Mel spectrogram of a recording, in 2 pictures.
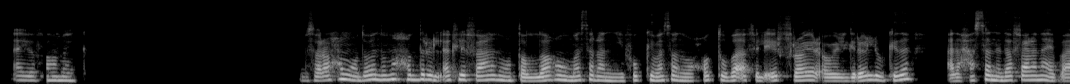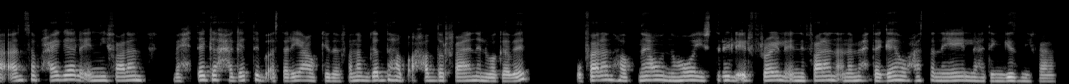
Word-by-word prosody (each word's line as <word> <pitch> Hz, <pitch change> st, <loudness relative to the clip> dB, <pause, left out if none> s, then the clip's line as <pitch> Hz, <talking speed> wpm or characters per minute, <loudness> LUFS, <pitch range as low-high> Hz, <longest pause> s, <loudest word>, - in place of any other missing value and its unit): أيوه 195 Hz, -1 st, -4 dB
فاهماك. 185 Hz, -2 st, -4 dB, 2.1 s
بصراحة 185 Hz, +6 st, -1 dB
موضوع 200 Hz, -1 st, +2 dB
إن 220 Hz, -2 st, +2 dB
أنا 220 Hz, +3 st, +3 dB
أحضّر 230 Hz, -2 st, +1 dB
الأكْل 200 Hz, +2 st, +1 dB
فعلًا 210 Hz, 0 st, +1 dB
وأطلّعه 185 Hz, +3 st, +2 dB
مثلًا 190 Hz, -2 st, 0 dB
يفُك 190 Hz, +5 st, -4 dB
مثلًا 190 Hz, 0 st, +1 dB
وأحطّه 190 Hz, +4 st, -2 dB
بقى 185 Hz, +2 st, +3 dB
في -, -, -4 dB
الair 185 Hz, +3 st, 0 dB
fryer 190 Hz, 0 st, +1 dB
أو 165 Hz, 0 st, +2 dB
الgrill 180 Hz, +6 st, +3 dB
وكده، 200 Hz, +6 st, +1 dB, 0.4 s
أنا 155 Hz, +2 st, -1 dB
حاسّة 190 Hz, +6 st, -2 dB
إن 195 Hz, -3 st, +2 dB
ده 190 Hz, -, +2 dB
فعلًا 205 Hz, +1 st, +2 dB
هيبقى 165 Hz, -1 st, -1 dB, 0.2 s
أنسب 200 Hz, +3 st, -2 dB
حاجة 210 Hz, +3 st, +2 dB
لأنيّ 190 Hz, -2 st, 0 dB
فعلًا 185 Hz, +2 st, 0 dB, 0.3 s
محتاجة 200 Hz, +5 st, 0 dB
حاجات 185 Hz, -1 st, -2 dB
تبقى 170 Hz, -6 st, -2 dB
سريعة 175 Hz, +3 st, -1 dB
وكده، 165 Hz, -2 st, -3 dB
فأنا 170 Hz, +4 st, -3 dB
بجد 190 Hz, +2 st, -1 dB
هابقى 185 Hz, -2 st, -2 dB
أحضّر 175 Hz, +1 st, -2 dB
فعلًا 175 Hz, +2 st, 0 dB
الوجبات، 160 Hz, -, +1 dB, 0.5 s
وفعلًا 195 Hz, 0 st, +1 dB
هاقنعه 190 Hz, +4 st, 0 dB
إن 185 Hz, -2 st, 0 dB
هو 185 Hz, +3 st, +2 dB
يشتري 190 Hz, 0 st, +1 dB
الair -, -, -6 dB
fryer -, -, -8 dB
لإن 185 Hz, -2 st, +1 dB
فعلًا 190 Hz, +2 st, +1 dB
أنا 175 Hz, +1 st, -1 dB
محتاجاها 180 Hz, +1 st, 0 dB
وحاسّة 185 Hz, -1 st, -4 dB
إن 175 Hz, -, -2 dB
هي 175 Hz, +2 st, 0 dB
اللي 180 Hz, -2 st, -1 dB
هتنجزني 160 Hz, 0 st, 0 dB
فعلًا، 145 Hz, -1 st, -5 dB
185 Hz, 165 wpm, -23 LUFS, 175-200 Hz, 2.1 s, أنا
